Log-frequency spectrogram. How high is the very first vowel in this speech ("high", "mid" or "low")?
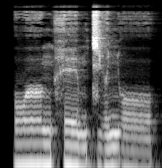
mid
